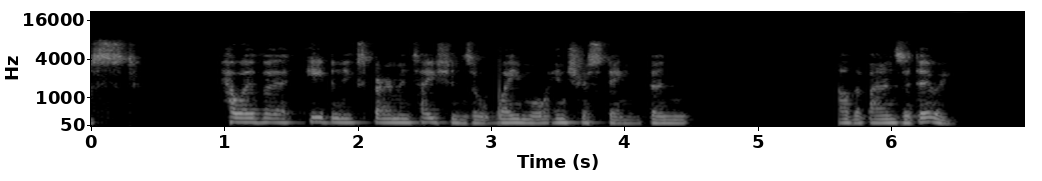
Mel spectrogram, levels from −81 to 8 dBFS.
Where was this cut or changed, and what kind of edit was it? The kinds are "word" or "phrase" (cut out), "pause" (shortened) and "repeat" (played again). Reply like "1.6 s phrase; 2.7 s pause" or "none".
none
